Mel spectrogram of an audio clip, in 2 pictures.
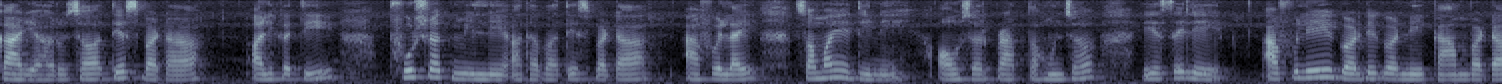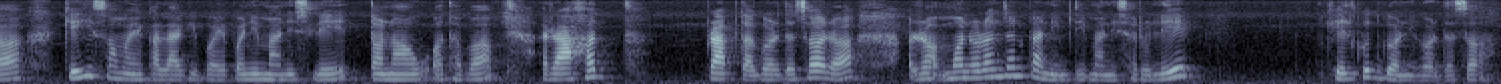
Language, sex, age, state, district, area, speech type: Nepali, female, 45-60, West Bengal, Darjeeling, rural, spontaneous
